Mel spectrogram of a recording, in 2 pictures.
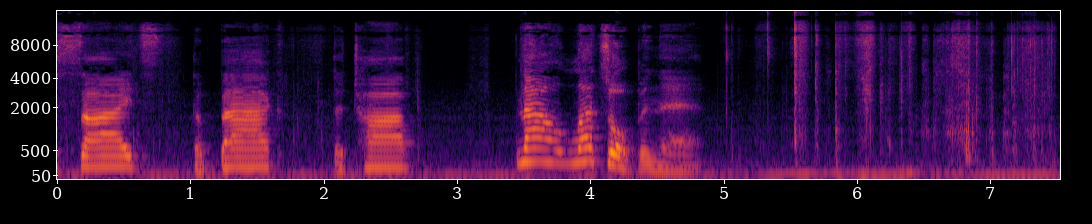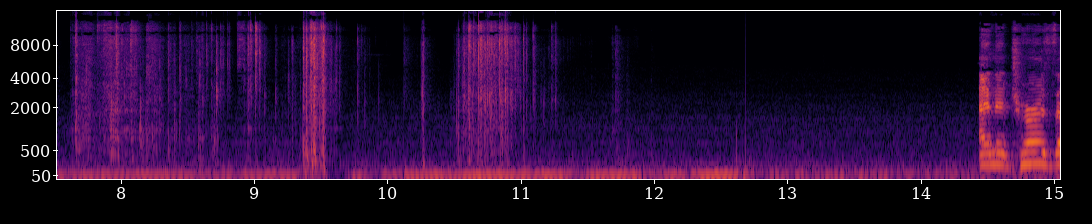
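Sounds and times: cardboard and foil rustling: 5.2s - 11.3s.

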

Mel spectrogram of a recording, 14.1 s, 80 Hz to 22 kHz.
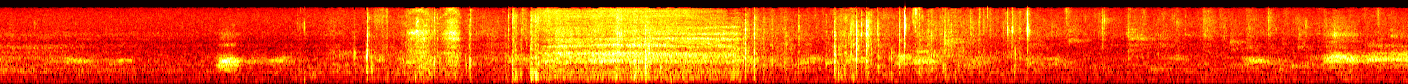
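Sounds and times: crow cawing: 0.5s - 1.5s, 2.2s - 3.0s, 5.4s - 14.0s
footsteps crunching on rubble and leaves: 3.3s - 12.7s.

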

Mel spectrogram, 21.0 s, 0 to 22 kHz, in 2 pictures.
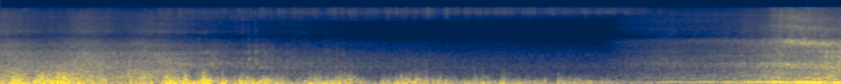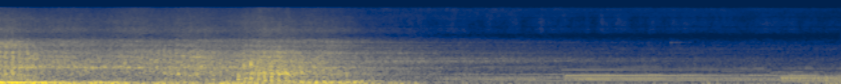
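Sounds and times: wheels clattering on rails: 0.0s - 17.3s
deep train engine rumble: 0.0s - 21.0s
high squeal falling in pitch: 7.8s - 11.8s.

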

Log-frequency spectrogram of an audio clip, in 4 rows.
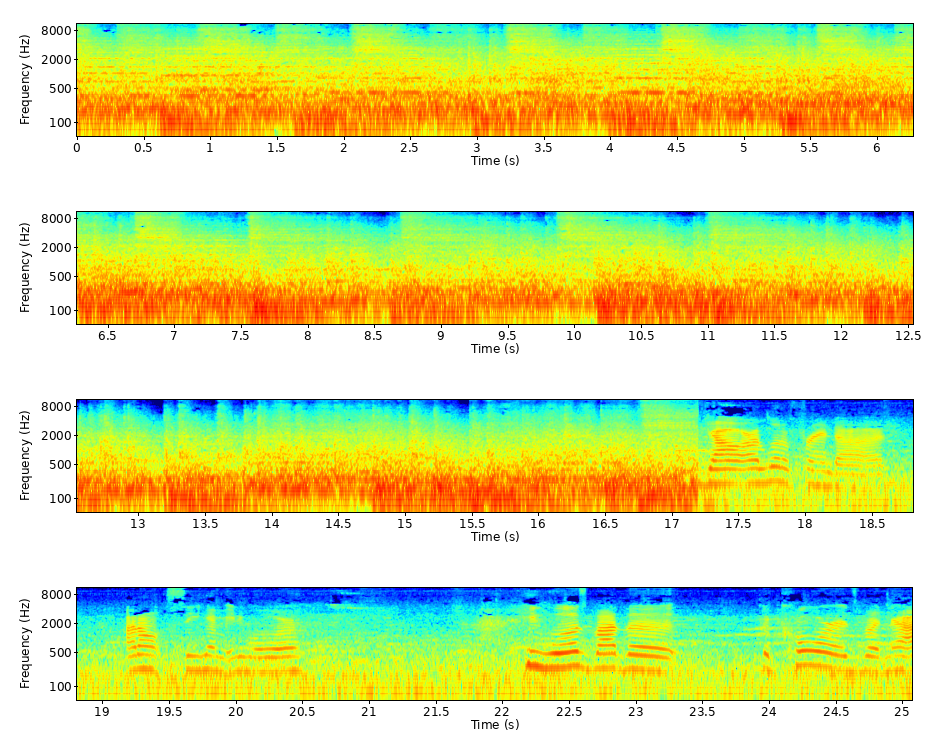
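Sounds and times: cymbal crashes: 0.0s - 11.8s
marching band playing: 0.0s - 17.5s.

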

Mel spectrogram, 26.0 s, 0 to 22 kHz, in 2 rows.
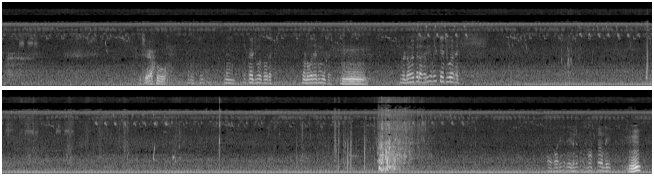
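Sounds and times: insects droning and chirping: 0.0s - 26.0s
fish splashing at surface: 20.5s - 21.6s.

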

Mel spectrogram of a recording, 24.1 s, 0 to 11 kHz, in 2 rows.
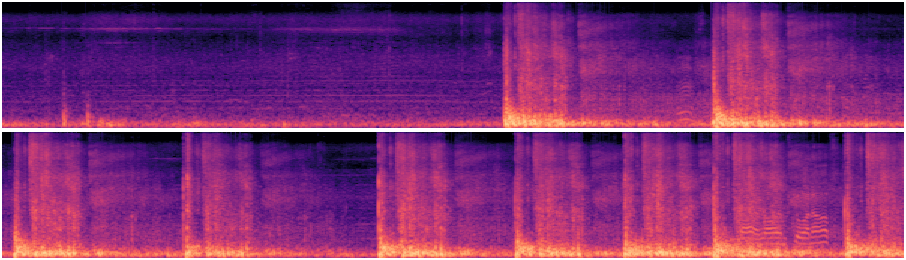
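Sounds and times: cannons firing with rumbling echo: 6.7s - 24.0s.

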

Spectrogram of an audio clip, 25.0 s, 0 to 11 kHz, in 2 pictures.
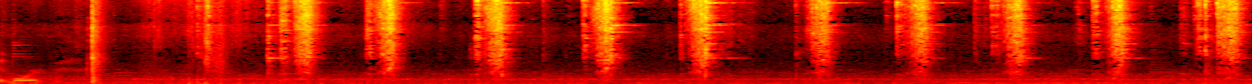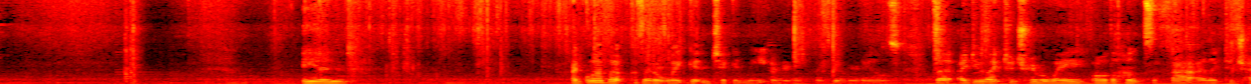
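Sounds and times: knife scraping in sharpener: 2.7s - 4.1s, 4.7s - 5.2s, 5.8s - 7.4s, 8.0s - 8.4s, 9.0s - 12.6s.

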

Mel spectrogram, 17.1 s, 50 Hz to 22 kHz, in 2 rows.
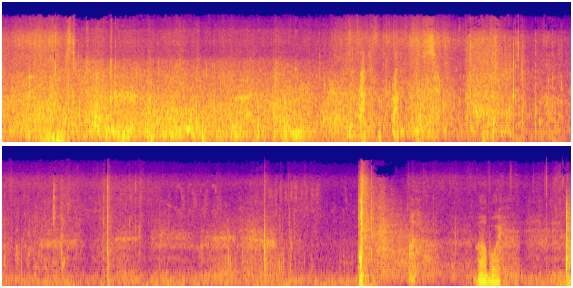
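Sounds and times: water sloshing: 0.0s - 11.0s.

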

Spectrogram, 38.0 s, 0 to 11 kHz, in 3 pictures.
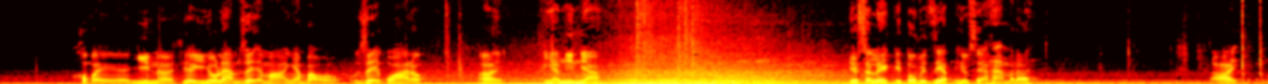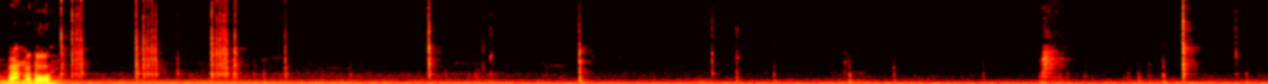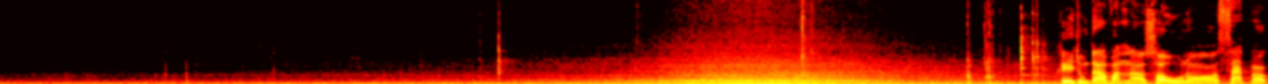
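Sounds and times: vehicle passing: 2.6s - 13.0s, 29.9s - 36.5s
sharp metal clicks: 12.3s - 18.7s.

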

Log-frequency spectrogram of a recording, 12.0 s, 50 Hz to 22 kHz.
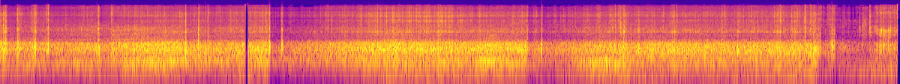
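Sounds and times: skateboard wheels rolling on concrete: 0.0s - 12.0s.

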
